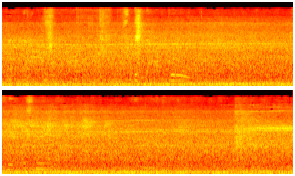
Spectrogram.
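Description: Steady low rumble of road traffic, with faint snatches of distant voices now and then.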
